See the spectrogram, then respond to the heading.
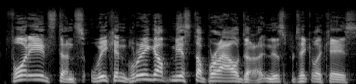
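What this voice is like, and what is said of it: Brief put-on Russian accent. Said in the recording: “should I do a Russian accent? ... Nah, I'm giving up.”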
